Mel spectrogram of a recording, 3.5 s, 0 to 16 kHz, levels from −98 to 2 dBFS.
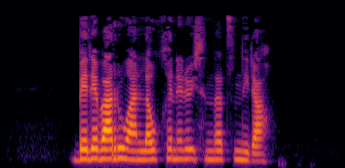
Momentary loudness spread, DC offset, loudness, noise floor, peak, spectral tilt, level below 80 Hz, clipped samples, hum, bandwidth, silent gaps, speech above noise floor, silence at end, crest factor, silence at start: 13 LU; under 0.1%; -26 LUFS; -88 dBFS; -6 dBFS; -5.5 dB/octave; -82 dBFS; under 0.1%; none; 11.5 kHz; none; 62 dB; 0.8 s; 22 dB; 0.75 s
